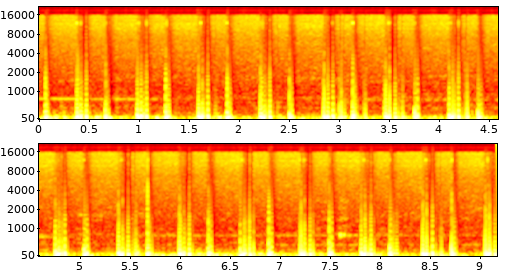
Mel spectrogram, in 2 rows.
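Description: Dull, fairly regular thumps near 97 a minute over a steady hum: a rapid-normal heartbeat, poorly recorded.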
